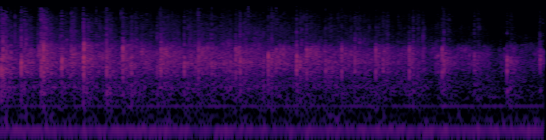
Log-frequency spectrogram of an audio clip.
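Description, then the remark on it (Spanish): An audience at a church sermon applauds the Lord steadily for several seconds, a dense wash of many hands clapping with no voices standing out, fairly faint overall. “¿Cuánto le dan un aplauso, Señor?”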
